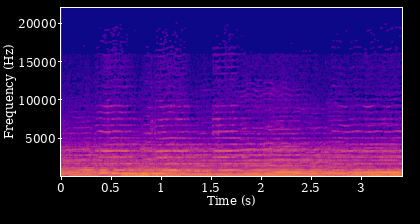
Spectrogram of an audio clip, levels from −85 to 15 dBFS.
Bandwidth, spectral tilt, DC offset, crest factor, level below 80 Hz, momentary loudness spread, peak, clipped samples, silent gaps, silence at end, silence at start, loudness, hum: 13 kHz; -6.5 dB/octave; under 0.1%; 12 dB; -50 dBFS; 4 LU; -4 dBFS; under 0.1%; none; 0 s; 0 s; -18 LUFS; none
